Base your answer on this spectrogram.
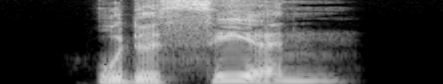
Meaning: plural of Odyssee
- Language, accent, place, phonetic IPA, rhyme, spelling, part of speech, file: German, Germany, Berlin, [odʏˈseːən], -eːən, Odysseen, noun, De-Odysseen.ogg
